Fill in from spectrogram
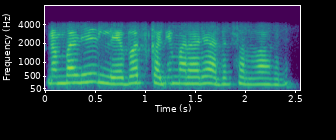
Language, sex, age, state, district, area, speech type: Kannada, female, 18-30, Karnataka, Gulbarga, urban, conversation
